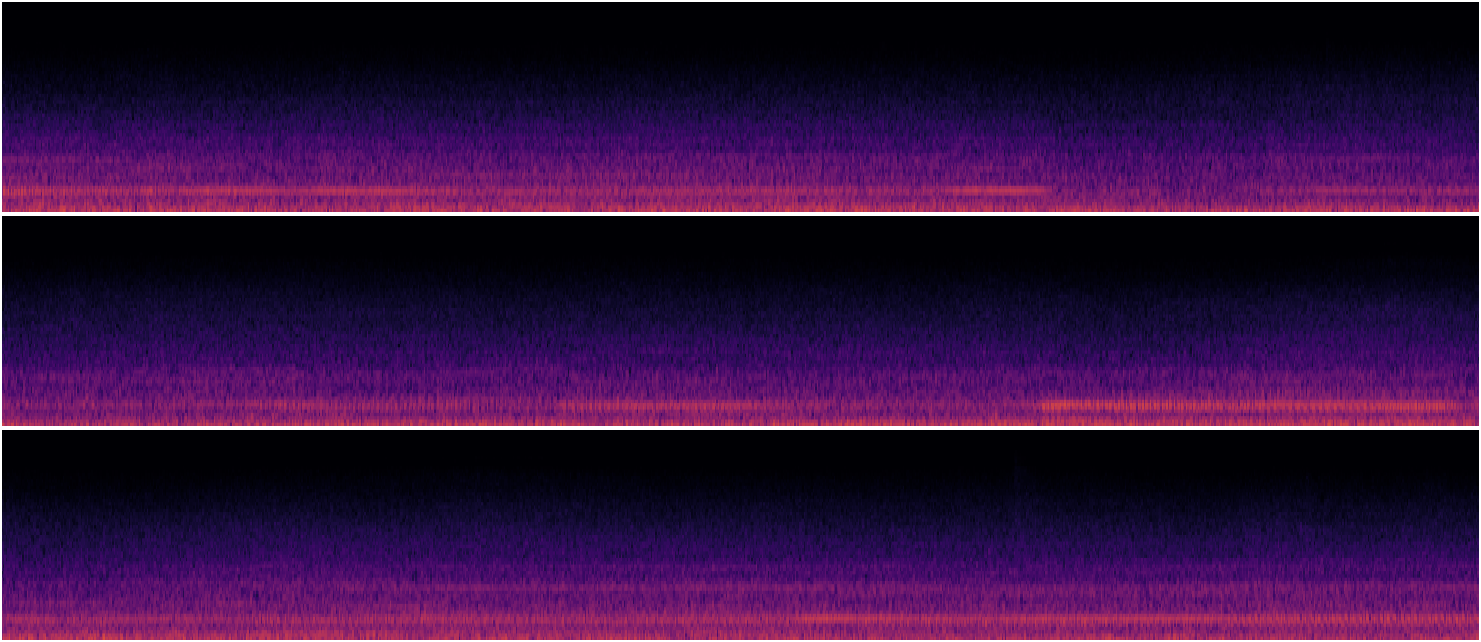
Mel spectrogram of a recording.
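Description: Jeep Renegade driving slowly: a steady engine drone with low road rumble and a mid-pitched hum whose pitch steps down and back up a few times as the engine load changes.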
